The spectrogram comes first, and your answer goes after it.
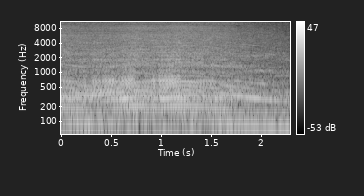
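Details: Suzuki Big Eye F6A fuel-injected engine, after fixing ECM low power, throttle delay and engine vibration: revs rise and fall cleanly and smoothly, no stumble, hesitation or roughness; healthy.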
